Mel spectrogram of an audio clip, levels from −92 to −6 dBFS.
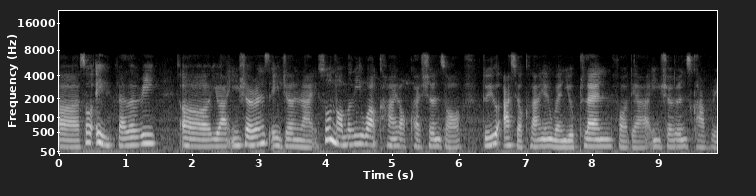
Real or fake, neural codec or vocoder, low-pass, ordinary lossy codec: real; none; 7.2 kHz; Opus, 32 kbps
